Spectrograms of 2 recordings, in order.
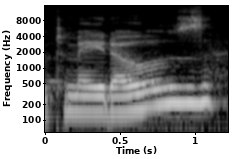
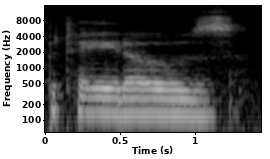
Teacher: when we make them plural, we add the Z sound. So tomatoes has the Z sound, potatoes also the Z sound for both of those.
